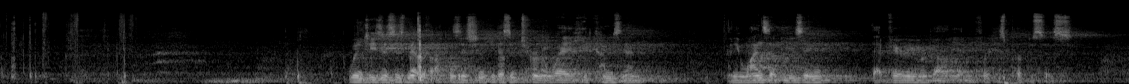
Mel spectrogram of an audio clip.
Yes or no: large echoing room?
yes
